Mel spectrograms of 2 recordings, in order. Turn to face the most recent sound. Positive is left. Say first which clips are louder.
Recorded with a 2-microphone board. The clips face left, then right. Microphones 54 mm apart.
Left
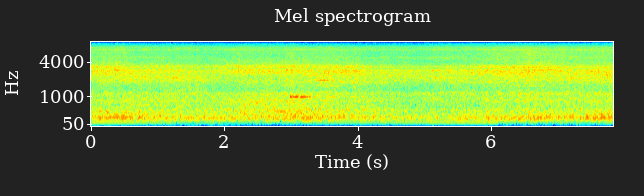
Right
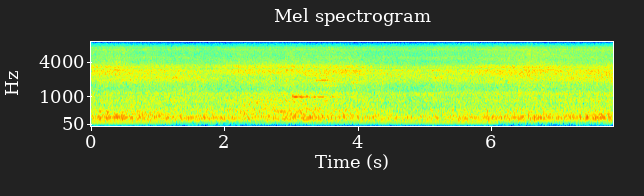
# left 2 dB
turn(degrees=75)  # may be behind; listen again after turning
